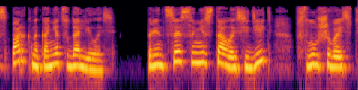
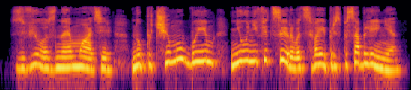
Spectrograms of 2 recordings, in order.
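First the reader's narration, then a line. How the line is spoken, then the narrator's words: Irritated whisper. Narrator (Russian): раздраженно шептала принцесса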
